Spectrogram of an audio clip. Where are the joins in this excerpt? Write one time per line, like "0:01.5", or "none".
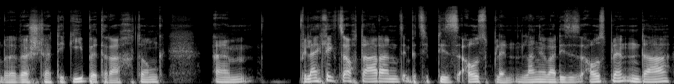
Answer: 0:04.0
